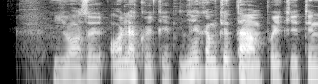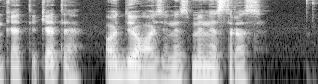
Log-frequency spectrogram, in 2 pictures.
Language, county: Lithuanian, Klaipėda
